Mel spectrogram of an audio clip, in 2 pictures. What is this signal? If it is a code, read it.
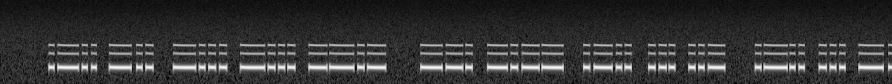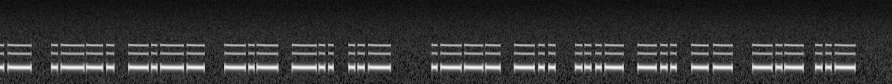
Morse code (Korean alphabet), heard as a keyed tone, hand-sent with a straight key, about 25 wpm, 790 Hz. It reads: 그때 세계 경제의 흐름이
